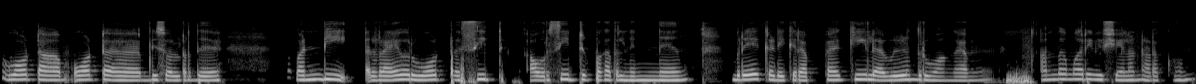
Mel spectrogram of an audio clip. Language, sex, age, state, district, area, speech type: Tamil, female, 18-30, Tamil Nadu, Kallakurichi, urban, spontaneous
